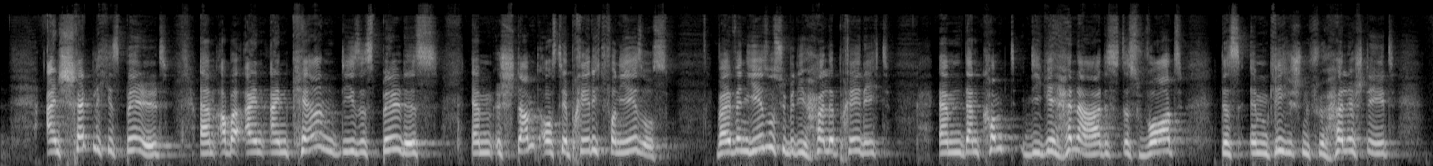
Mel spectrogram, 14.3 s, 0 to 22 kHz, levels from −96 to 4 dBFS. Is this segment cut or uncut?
cut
